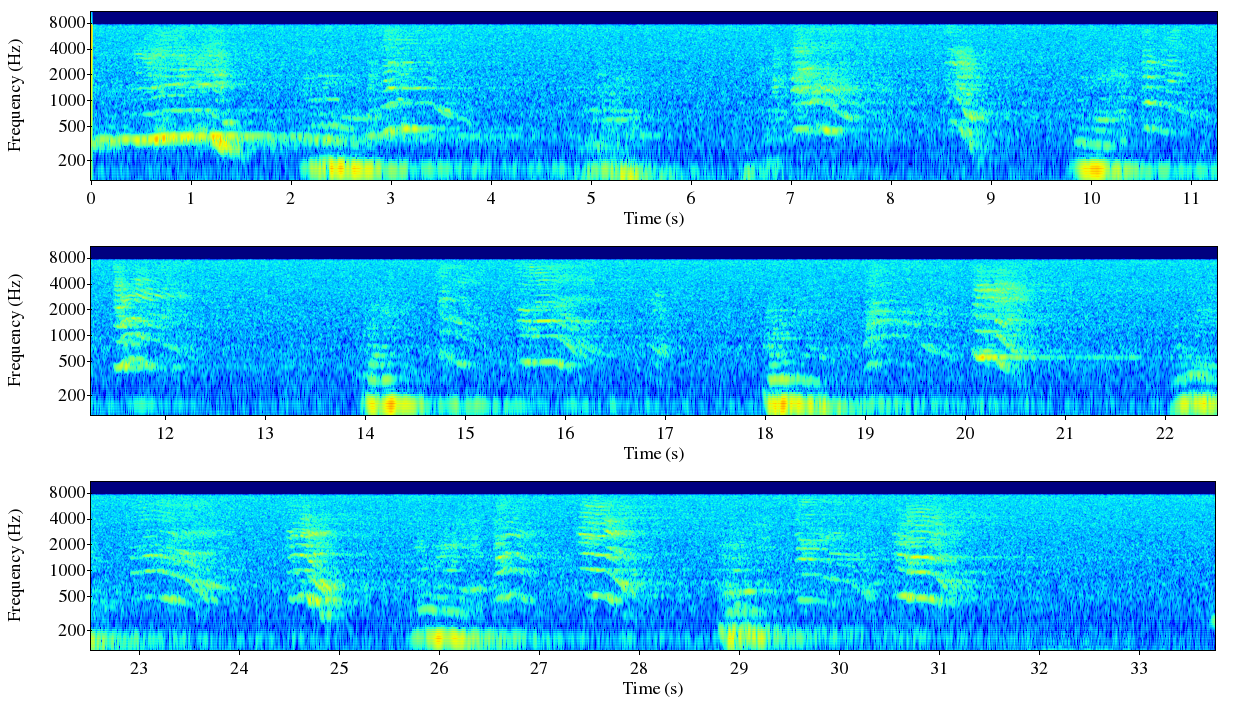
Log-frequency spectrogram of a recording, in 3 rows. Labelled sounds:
0.4	1.3	humpback whale, 0.80 to 2.4 kHz
2.9	3.6	humpback whale, 0.80 to 5.3 kHz
7.1	7.5	humpback whale, 0.80 to 1.6 kHz
8.5	8.8	humpback whale, 2.6 to 2.9 kHz
10.5	11.0	humpback whale, 0.80 to 1.5 kHz
11.5	12.0	humpback whale, 0.90 to 4.7 kHz
14.7	16.1	humpback whale, 0.80 to 6.6 kHz
17.0	17.3	humpback whale, 2.6 to 2.9 kHz
19.0	20.7	humpback whale, 0.80 to 4.1 kHz
22.9	23.7	humpback whale, 0.80 to 5.1 kHz
24.5	24.9	humpback whale, 1.4 to 2.9 kHz
25.9	26.9	humpback whale, 0.90 to 2.8 kHz
27.4	28.0	humpback whale, 0.80 to 5.9 kHz
28.8	31.2	humpback whale, 0.80 to 5.4 kHz

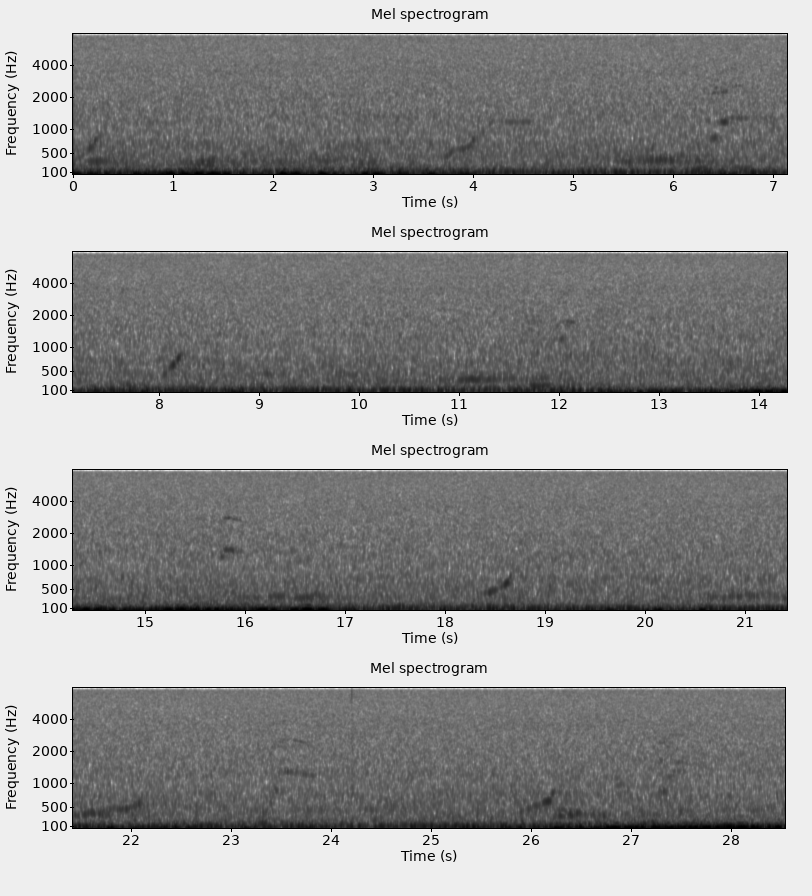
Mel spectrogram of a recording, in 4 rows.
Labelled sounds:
6.4	6.8	humpback whale, 1.1 to 1.3 kHz
23.5	23.9	humpback whale, 1.2 to 1.4 kHz

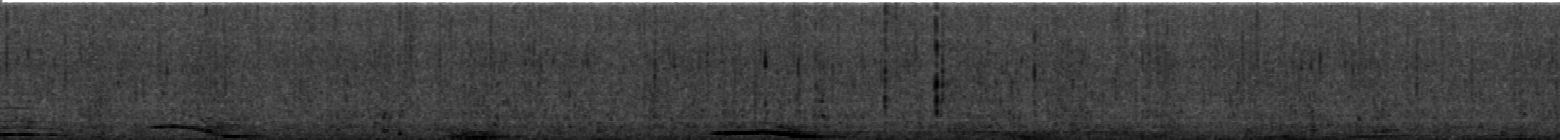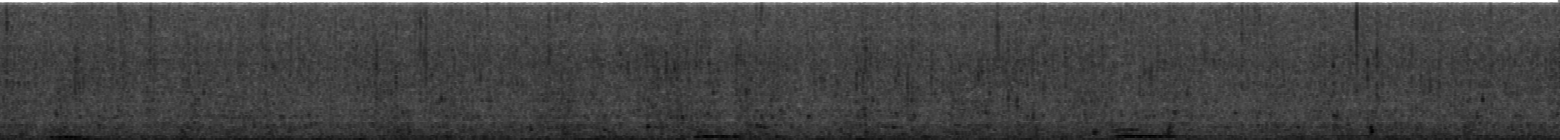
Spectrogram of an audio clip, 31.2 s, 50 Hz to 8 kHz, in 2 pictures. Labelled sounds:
0.0	0.3	humpback whale, 1.8 to 2.0 kHz
1.5	2.0	humpback whale, 0.78 to 0.94 kHz

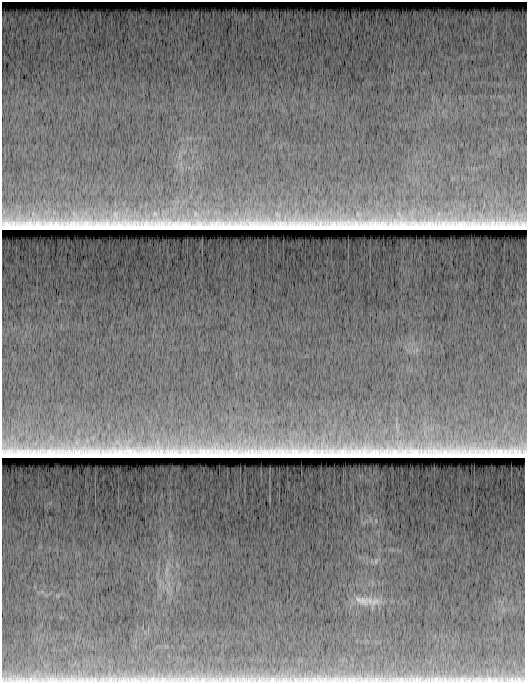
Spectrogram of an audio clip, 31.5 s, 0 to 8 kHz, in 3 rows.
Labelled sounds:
3.3	4.1	killer whale, southern resident, 0.47 to 3.2 kHz
21.6	22.6	killer whale, southern resident, 0.58 to 3.4 kHz
23.5	24.6	killer whale, southern resident, 1.2 to 6.2 kHz

